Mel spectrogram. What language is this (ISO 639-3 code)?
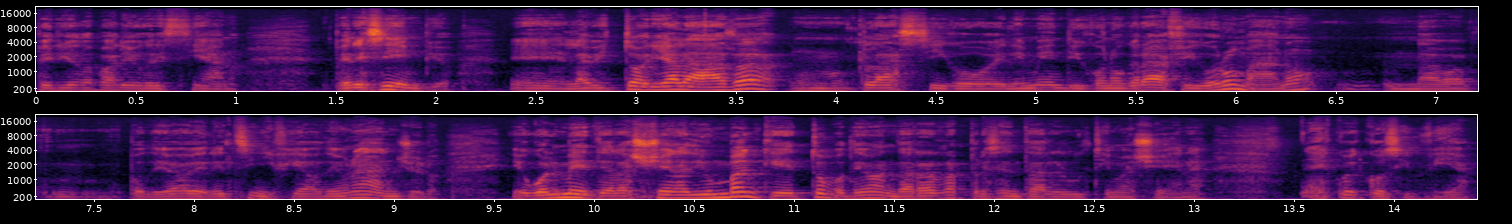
ita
